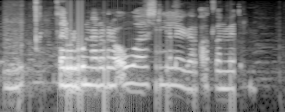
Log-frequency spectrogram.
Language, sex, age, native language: Icelandic, female, 12, Icelandic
